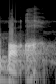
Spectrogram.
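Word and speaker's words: Bach: called Johan Sebastian Bak I'm going to teach you to say Bak if the person in front of you feels liquid on their head you're not pronouncing it right but it has to sound like they're about to receive from you B very good okay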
